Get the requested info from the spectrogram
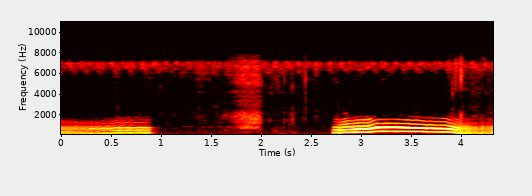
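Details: Resident cat and a nervous, newly adopted kitten meeting at home; a steady moaning yowl, a brief hissy pause, then a louder yowl that rises, holds and drops away at the end.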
